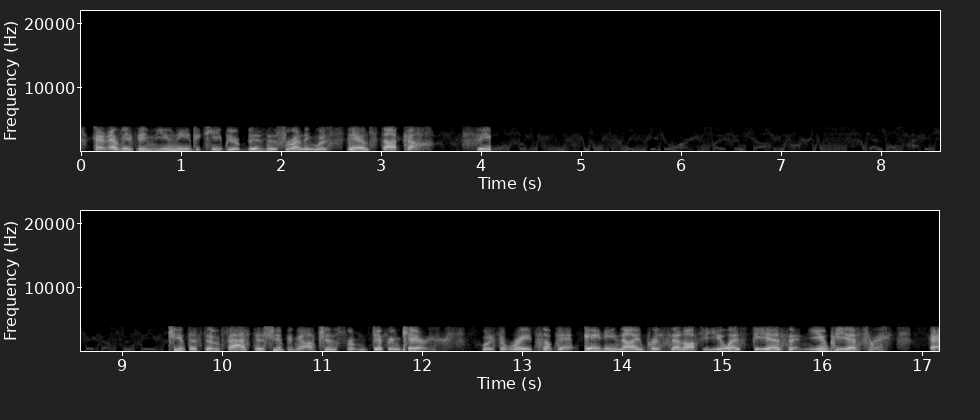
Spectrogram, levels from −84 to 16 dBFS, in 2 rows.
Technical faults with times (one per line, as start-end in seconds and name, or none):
0.00-17.18 LPC-10 vocoder
15.64-17.13 periodic USB or driver dropouts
